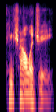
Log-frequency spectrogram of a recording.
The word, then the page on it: Conchology: American English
